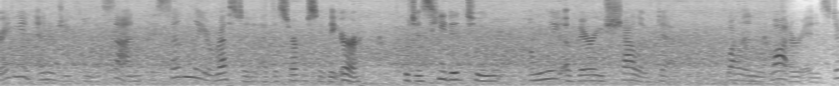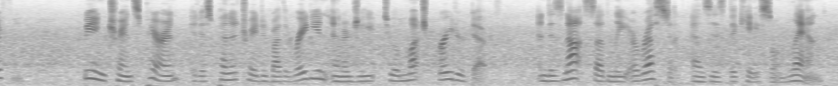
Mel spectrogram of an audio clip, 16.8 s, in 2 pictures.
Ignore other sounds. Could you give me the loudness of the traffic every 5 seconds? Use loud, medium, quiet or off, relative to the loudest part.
loud, loud, quiet, quiet.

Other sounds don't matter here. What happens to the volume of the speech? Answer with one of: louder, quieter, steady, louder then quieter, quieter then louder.
quieter.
